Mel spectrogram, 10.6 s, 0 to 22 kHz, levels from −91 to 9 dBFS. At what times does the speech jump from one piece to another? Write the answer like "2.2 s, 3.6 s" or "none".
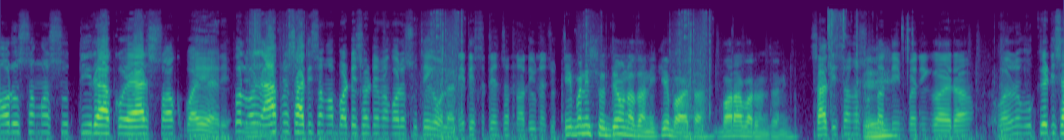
none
